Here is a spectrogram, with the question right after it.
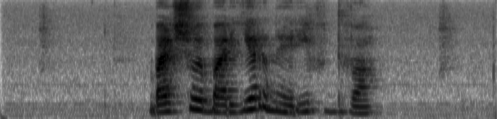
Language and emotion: Russian, neutral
